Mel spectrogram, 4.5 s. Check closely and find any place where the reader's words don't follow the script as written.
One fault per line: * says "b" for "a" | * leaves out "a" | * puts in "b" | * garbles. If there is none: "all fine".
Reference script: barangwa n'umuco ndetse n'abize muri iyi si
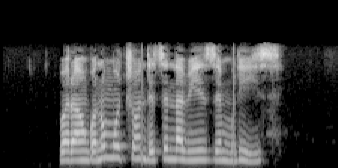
all fine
